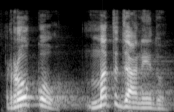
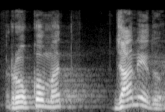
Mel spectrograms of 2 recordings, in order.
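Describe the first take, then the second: First: The pause comes right after 'roko'. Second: The pause comes after 'mat'.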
